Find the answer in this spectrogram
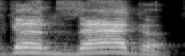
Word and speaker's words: Gonzaga: they were and nobody even knew how to pronounce it they had to the coach had to come on and say it's it's gonzaga that's why they started calling themselves the zags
